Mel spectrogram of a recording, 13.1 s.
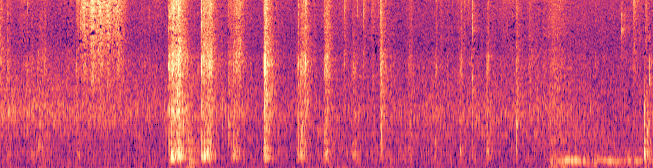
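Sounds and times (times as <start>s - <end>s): crunchy chewing: 3.4s - 10.7s.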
